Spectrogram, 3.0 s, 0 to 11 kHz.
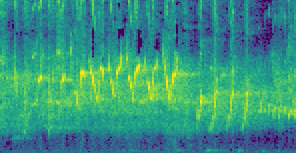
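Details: F1 hybrid goldfinch singing a lot: a fast, high twittering run of sharp chirps and short slurred notes, rising and falling in pitch, about three notes a second, clean with no other sounds.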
